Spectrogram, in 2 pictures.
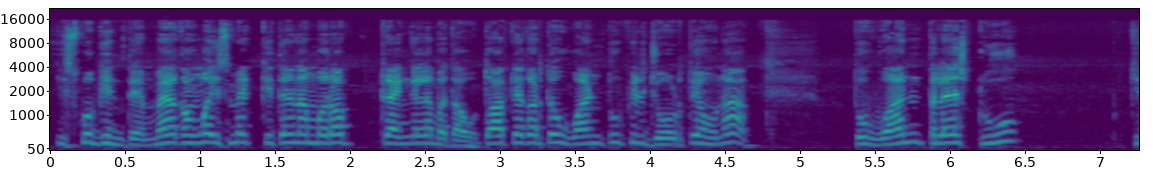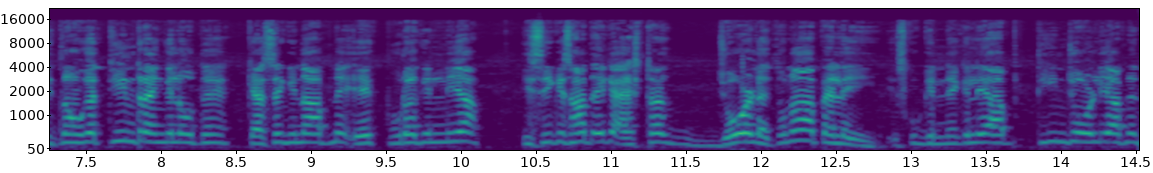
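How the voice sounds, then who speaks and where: A man's voice: sits high, dry recording. A man teaching exam figure-counting problems step by step, counting aloud and often quizzing his listeners.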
